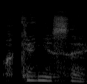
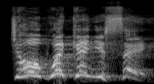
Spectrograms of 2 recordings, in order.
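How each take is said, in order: First: Whispered question, almost breath; soft unvoiced repeat; whispered echo. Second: Loud high challenge at Job; full-voice shout; shouted demand. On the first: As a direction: let it drop to a hush. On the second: Acted. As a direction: throw the question at him hard. Friends demand an answer.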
